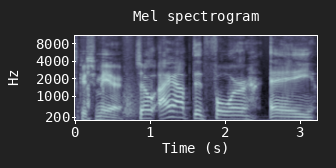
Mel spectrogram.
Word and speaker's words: KSHMR: or Kashmir project whatever however you want to pronounce it we're doing Kashmir for this video original yeah we got brown people in the house so it's Kashmir so I opted for a weighted MIDI controller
